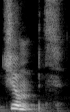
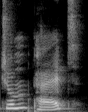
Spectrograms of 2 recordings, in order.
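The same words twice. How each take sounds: First: The ending is said as a short 't' sound. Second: The ending is said as a separate 'ed' syllable. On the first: The speaker calls it right. "it sounds like a t" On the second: The speaker calls it wrong. "we don't say jumped"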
